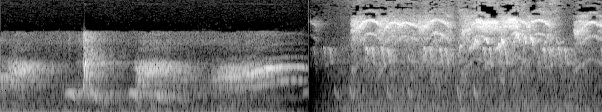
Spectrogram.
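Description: Small birds chirping and calling, with repeated short notes and gliding calls and a sharp click just under a second in. About three seconds in the sound changes to a higher-pitched run of rapid chirps.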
